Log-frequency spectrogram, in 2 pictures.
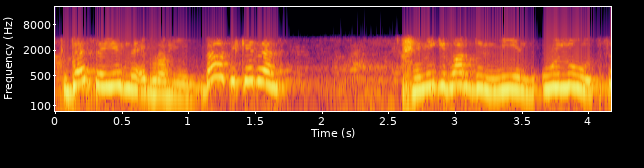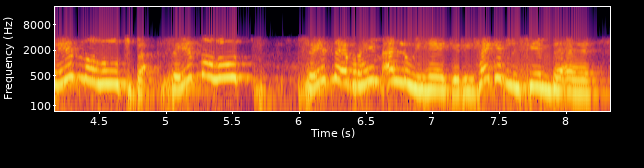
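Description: A woman with an Egyptian accent giving a lively religious lesson to women, often putting questions to her listeners. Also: sits high, very fast. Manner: lively, asks the audience questions. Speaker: religious teacher. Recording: tinny phone-like audio with faint noise.

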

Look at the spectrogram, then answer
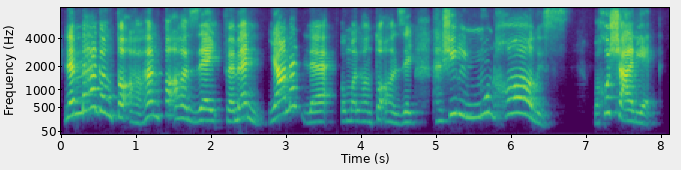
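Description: A woman with an Egyptian accent teaching an online Quran recitation lesson. She explains each rule step by step, asks the class questions, and draws the recited words out slowly. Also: on the high side, big pitch swings, a bit bright. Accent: Egyptian Arabic. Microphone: computer mic, writing with a mouse.

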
